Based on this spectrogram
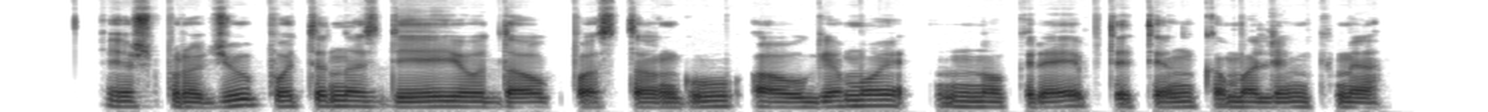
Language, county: Lithuanian, Marijampolė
